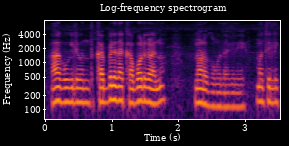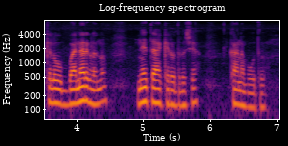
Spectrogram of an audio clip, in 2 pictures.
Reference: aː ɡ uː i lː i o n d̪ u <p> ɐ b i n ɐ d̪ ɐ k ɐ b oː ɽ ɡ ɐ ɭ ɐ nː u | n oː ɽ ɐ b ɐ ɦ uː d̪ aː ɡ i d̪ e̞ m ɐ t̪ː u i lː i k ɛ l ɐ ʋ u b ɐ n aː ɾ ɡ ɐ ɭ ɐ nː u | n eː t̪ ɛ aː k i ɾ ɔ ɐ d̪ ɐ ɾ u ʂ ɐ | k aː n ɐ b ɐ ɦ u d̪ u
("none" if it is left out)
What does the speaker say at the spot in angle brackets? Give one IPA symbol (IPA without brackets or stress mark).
k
